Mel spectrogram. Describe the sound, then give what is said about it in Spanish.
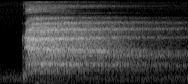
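A single long, deep breath drawn in, starting abruptly and holding a steady airy hiss that slowly fades over two seconds, with no talking. “Inhalo.”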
